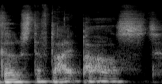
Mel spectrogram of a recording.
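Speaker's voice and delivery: slow, high spooky ghost voice; drawn-out eerie haunting tone. Pretend. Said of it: "That's my ghost voice".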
